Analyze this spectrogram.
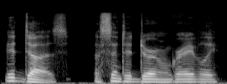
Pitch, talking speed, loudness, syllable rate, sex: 120 Hz, 130 wpm, -18 LUFS, 5.3 syllables/s, male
